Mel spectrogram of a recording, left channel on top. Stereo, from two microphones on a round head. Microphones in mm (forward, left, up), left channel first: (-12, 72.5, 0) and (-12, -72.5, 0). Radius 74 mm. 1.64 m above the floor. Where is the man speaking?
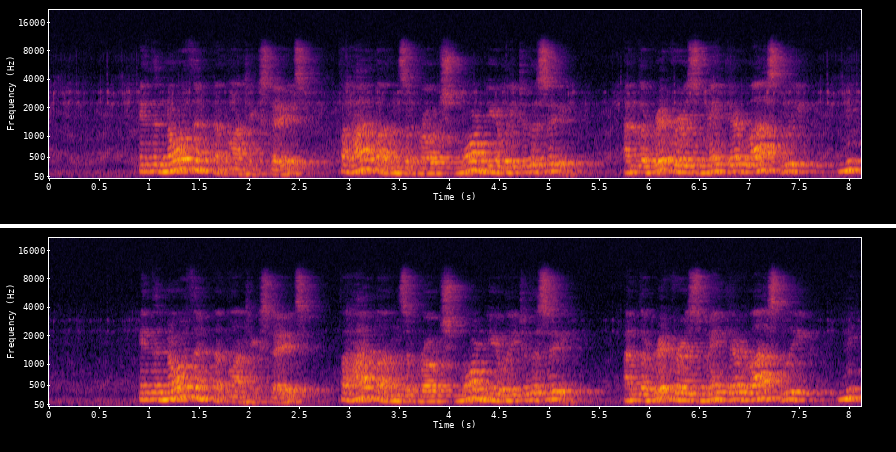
50° left (ahead or behind), 0.9 m.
